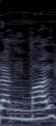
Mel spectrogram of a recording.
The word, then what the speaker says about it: animal: ¿Dónde se carga la voz? En la sílaba mal.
